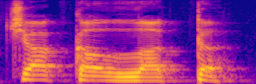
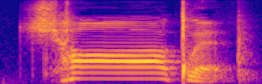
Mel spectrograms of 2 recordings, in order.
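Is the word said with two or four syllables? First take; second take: four; two. First: The word is said with four syllables. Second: The word is said with two syllables. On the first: The speaker calls it wrong. "They pronounce it with four syllables" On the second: The speaker calls it right. "it's pronounced with only two syllables"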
